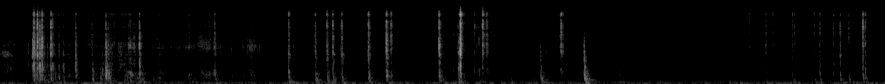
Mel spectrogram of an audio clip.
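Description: Postage scissors snip through paper during a craft project making a stamp from wallpaper scraps, giving a string of sharp, close clicks and crisp cuts in irregular rhythm that thin out toward the end.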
